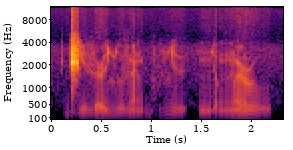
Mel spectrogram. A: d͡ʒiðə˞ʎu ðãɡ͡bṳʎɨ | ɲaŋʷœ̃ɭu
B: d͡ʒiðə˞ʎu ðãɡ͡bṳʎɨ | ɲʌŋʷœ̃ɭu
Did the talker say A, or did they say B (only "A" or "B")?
B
